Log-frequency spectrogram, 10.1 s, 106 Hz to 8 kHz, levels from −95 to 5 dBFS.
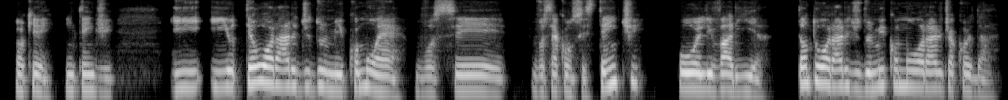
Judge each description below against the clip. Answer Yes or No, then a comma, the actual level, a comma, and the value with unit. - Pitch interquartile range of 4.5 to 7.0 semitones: No, average, 3.9 semitones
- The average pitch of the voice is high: No, medium, 175 Hz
